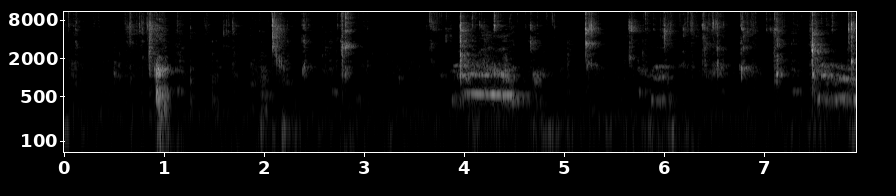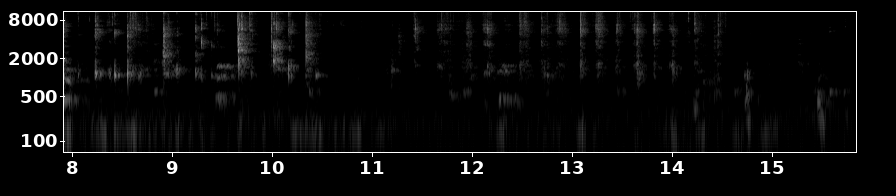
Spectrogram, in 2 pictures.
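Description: Close-miked chewing of fried samosa: crisp pastry crackling and wet mouth clicks in irregular bursts.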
